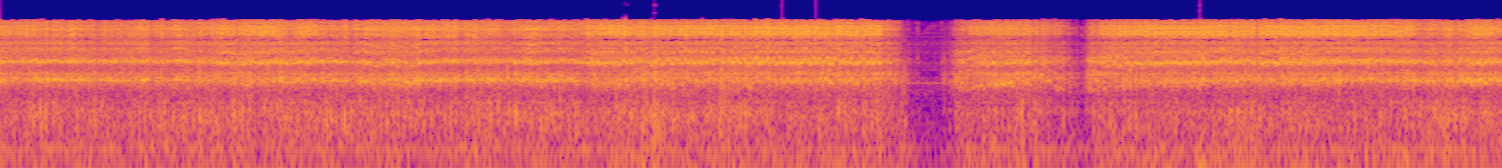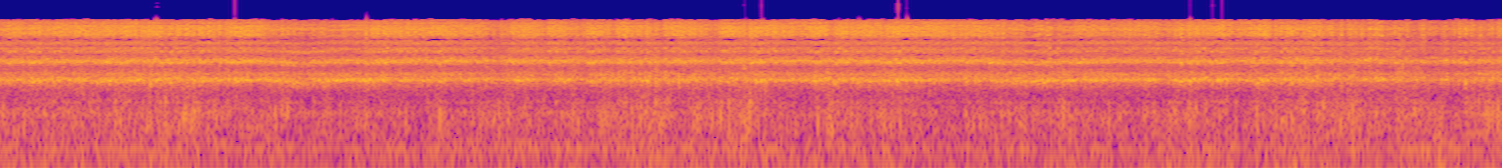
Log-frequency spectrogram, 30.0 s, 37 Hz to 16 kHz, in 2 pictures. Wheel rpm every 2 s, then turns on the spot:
230, 220, 220, 200, 110, 130, 220, 230, 230, 230, 230, 230, 230, 230, 230.
none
